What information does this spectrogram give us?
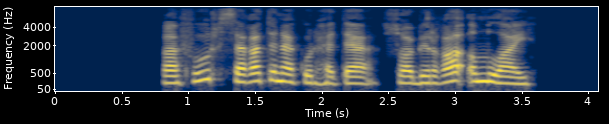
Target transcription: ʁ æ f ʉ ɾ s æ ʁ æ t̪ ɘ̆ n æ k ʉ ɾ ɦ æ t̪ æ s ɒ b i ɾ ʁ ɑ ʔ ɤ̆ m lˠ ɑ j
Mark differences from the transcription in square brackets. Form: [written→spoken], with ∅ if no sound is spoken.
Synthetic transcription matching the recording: ʁ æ f ʉ ɾ s æ ʁ æ t̪ ɘ̆ n æ k ʉ ɾ ɦ æ t̪ æ s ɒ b i ɾ ʁ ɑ ʔ ɤ̆ m lˠ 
